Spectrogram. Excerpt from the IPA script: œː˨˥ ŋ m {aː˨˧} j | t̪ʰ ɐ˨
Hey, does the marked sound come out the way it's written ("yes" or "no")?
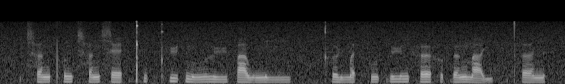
no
